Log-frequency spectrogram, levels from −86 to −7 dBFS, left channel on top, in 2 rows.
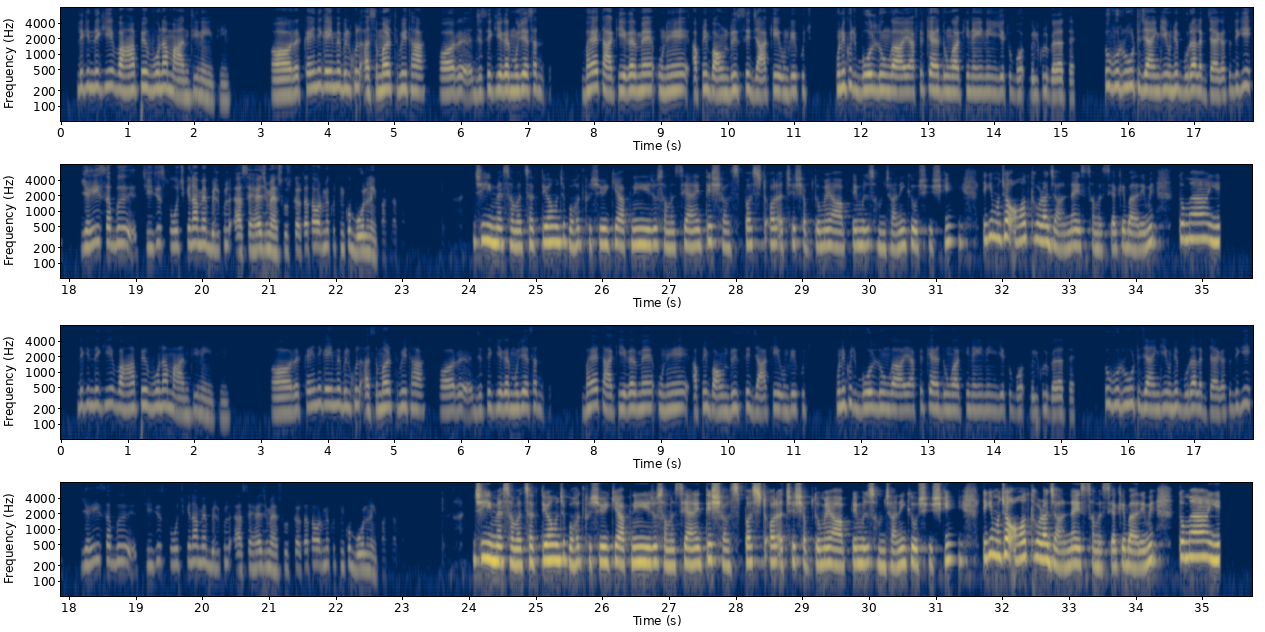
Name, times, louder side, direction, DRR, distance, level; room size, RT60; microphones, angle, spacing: voice 1, 0.2-2.5 3.2-7.2 7.8-11.2 11.6-15.2 15.7-17.9 18.2-22.6, left 6 dB, 75° left, 0.5 m, -37 dB
voice 2, 24.1-35.3, right 7 dB, 85° right, 0.5 m, -28 dB
head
